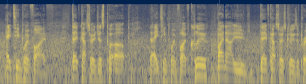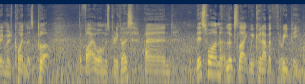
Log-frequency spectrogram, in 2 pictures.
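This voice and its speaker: Over noticeable background noise, a man talks at a fairly slow pace with ordinary pitch variation. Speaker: fitness vlogger. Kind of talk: casual vlog chat. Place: street. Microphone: phone near.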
